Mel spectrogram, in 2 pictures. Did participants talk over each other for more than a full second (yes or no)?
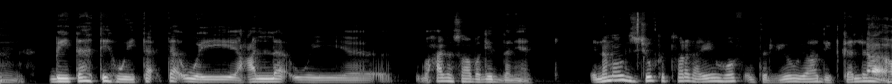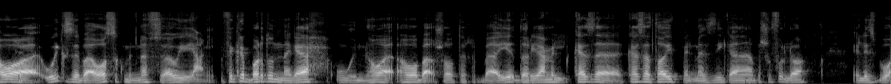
no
